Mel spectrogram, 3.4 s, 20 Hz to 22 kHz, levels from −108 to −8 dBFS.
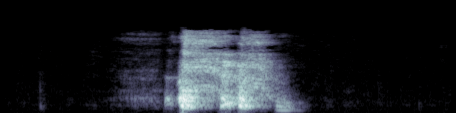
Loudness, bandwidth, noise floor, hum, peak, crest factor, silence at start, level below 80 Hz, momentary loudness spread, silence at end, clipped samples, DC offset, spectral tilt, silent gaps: -21 LUFS; 7.6 kHz; under -90 dBFS; none; -2 dBFS; 24 dB; 1.25 s; -66 dBFS; 15 LU; 1.25 s; under 0.1%; under 0.1%; -3.5 dB/octave; none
